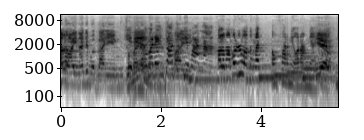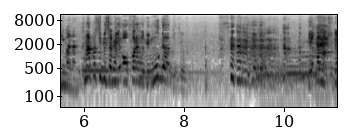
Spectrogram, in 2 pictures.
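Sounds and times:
laughter: 8.8 - 11.0
people talking: 10.5 - 11.0.

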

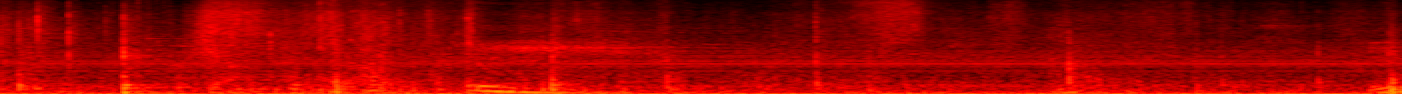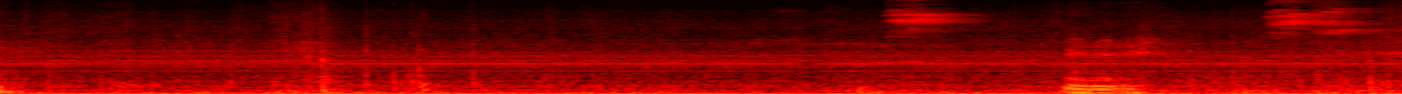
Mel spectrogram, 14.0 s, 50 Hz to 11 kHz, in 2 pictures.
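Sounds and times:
low hum and hiss: 0.0 - 14.0.

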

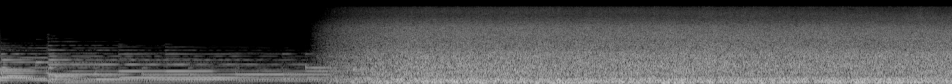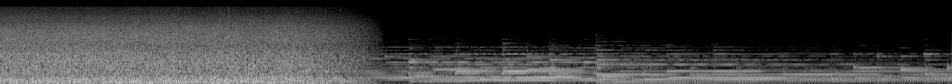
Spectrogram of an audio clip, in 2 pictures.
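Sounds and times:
waterfall rushing: 3.2 - 13.4.

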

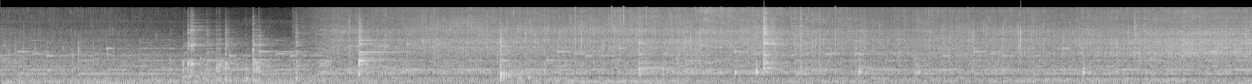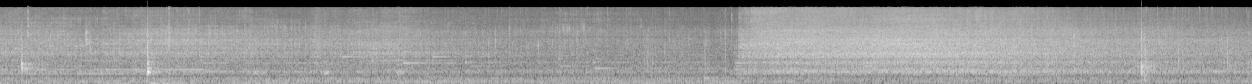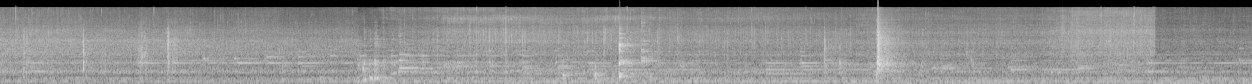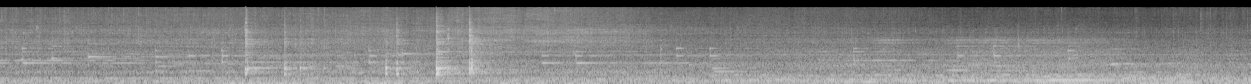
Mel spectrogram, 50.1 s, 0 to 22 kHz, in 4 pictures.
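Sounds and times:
chicken sizzling in a pot: 0.0 - 46.3
metal tongs clicking on pot: 6.4 - 9.3.

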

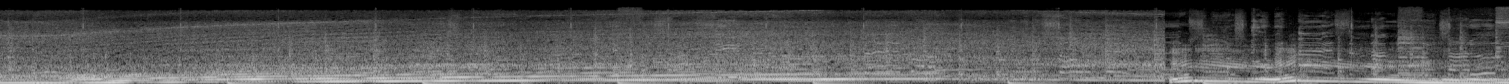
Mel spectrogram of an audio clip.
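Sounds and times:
car engine revving on a dyno: 0.0 - 14.9.

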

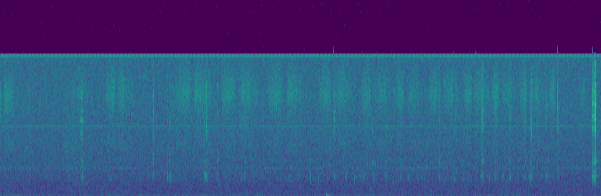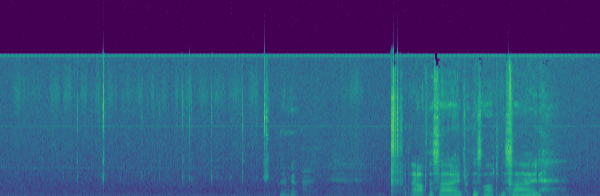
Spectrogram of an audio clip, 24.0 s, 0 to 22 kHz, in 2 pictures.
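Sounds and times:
small clicks and ticks: 6.0 - 12.0, 12.8 - 17.4.

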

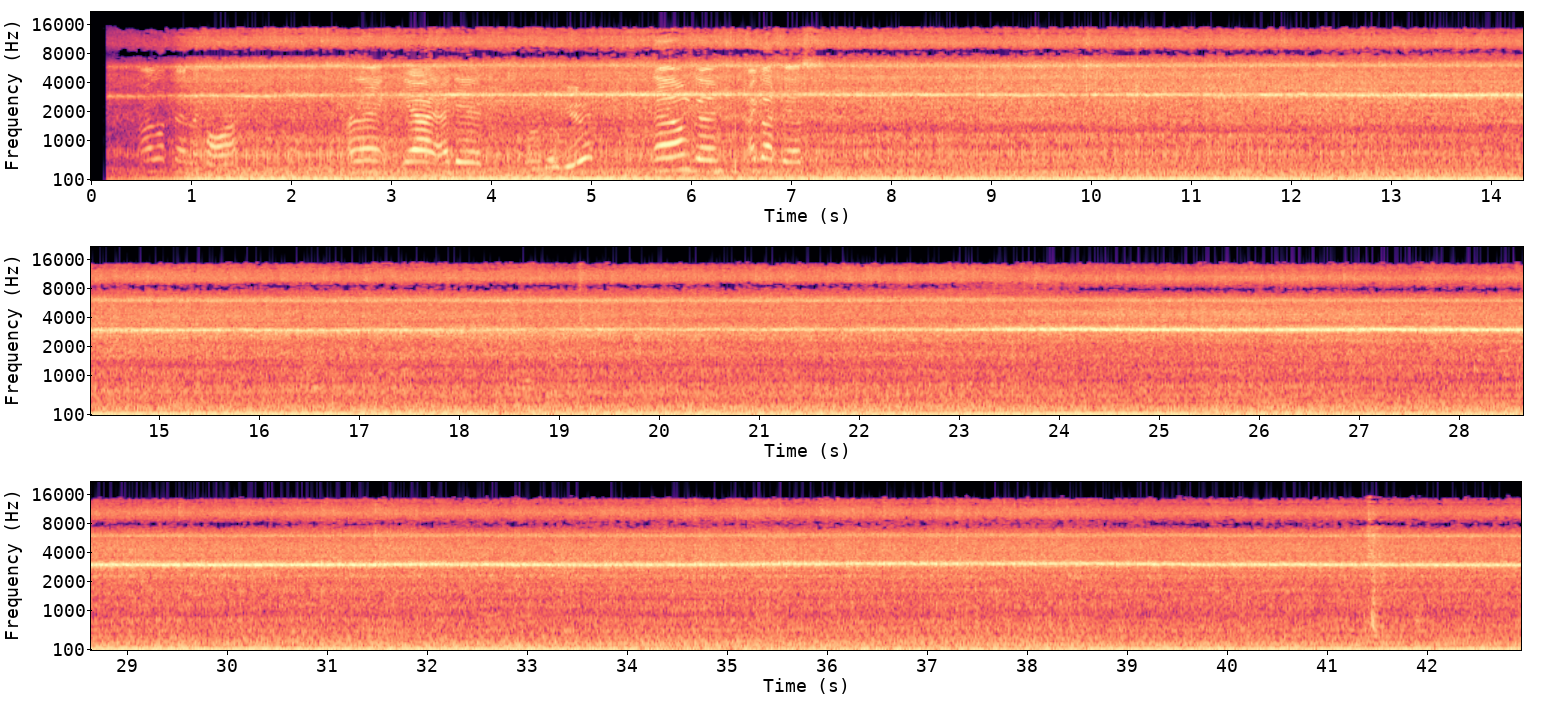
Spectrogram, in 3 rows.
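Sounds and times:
high whine: 0.2 - 42.9
tractor engine idling: 0.2 - 42.9.

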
